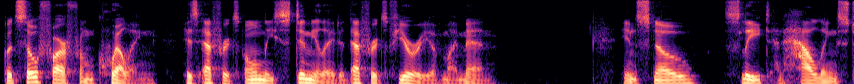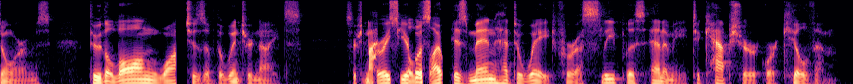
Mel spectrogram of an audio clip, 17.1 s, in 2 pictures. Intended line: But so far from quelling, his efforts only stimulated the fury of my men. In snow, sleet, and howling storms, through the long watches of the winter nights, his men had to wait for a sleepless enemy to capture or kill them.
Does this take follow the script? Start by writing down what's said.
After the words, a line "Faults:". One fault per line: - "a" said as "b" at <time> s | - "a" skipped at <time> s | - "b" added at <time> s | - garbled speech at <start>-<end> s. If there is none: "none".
But so far from quelling, his efforts only stimulated efforts fury of my men. In snow, sleet, and howling storms, through the long watches of the winter nights, [garbled] his men had to wait for a sleepless enemy to capture or kill them.
Faults:
- "the" said as "efforts" at 3.5 s
- garbled speech at 12.0-13.0 s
